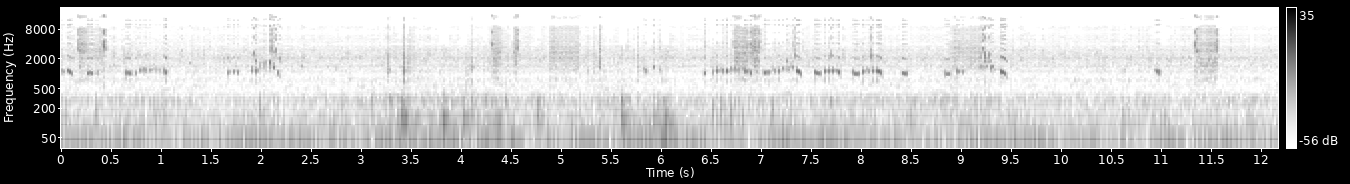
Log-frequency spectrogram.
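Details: Tawny owls at the nest in April as the mother feeds the youngest chick; brief squeaky notes come in clusters through the first nine seconds, with scattered rustling bursts and a steady low rumble beneath.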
